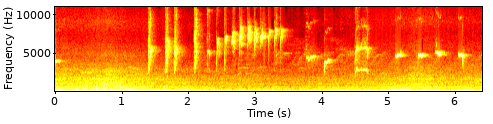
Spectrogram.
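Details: Sunbird in full song, beak open: clusters of sharp high ticks, then a rapid trill of thin notes and spaced bright chirps, about two hundred notes a minute, against a constant low rumble.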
